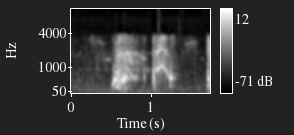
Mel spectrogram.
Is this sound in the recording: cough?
yes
